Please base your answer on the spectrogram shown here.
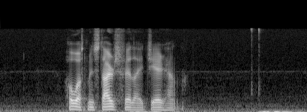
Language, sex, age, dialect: Faroese, male, 15-35, Suðurstreymoy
